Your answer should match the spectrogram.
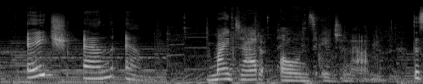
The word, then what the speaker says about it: H&M: Але між ними стоїть не три звуки and, а тільки два. H, N, M.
